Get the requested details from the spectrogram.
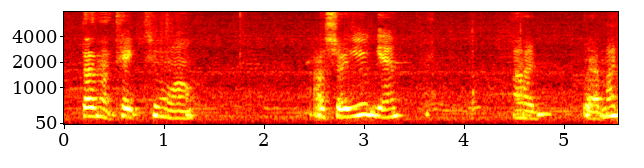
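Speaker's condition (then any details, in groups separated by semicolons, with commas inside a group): Cerebral palsy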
